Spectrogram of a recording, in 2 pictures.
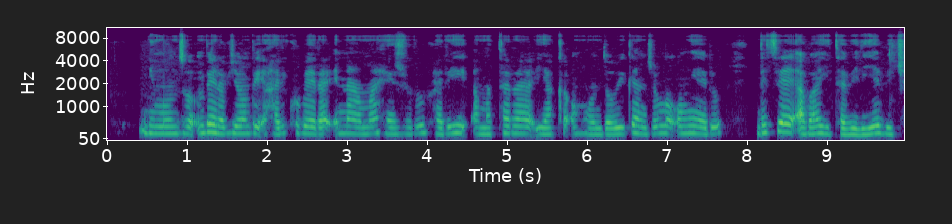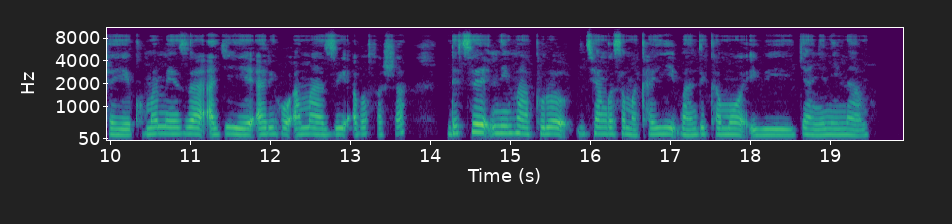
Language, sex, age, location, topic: Kinyarwanda, female, 18-24, Kigali, health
